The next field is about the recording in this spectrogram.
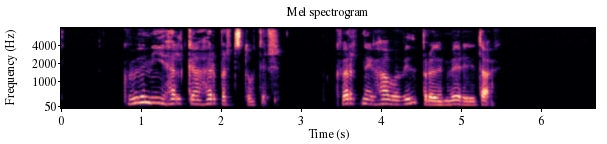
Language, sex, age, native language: Icelandic, male, 30-39, Icelandic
